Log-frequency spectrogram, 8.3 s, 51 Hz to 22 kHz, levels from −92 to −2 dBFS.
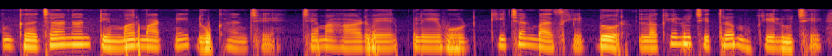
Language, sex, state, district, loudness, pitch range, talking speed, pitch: Gujarati, female, Gujarat, Valsad, -20 LUFS, 125-155 Hz, 115 wpm, 140 Hz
